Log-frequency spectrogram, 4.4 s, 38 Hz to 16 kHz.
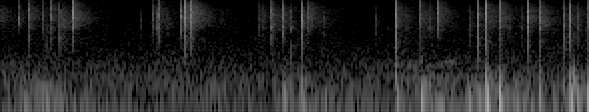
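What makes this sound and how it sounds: A lit pink ribbed solid wax pillar candle, about 10 cm tall, is held in the hand and tapped and scratched with long light-grey acrylic nails. Quiet, bright, crisp clicks and scratchy ticks come in irregular clusters, with a faint low thud under some taps. Each sound stops almost instantly with no ring.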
